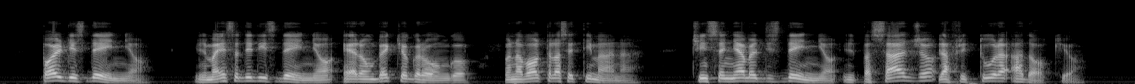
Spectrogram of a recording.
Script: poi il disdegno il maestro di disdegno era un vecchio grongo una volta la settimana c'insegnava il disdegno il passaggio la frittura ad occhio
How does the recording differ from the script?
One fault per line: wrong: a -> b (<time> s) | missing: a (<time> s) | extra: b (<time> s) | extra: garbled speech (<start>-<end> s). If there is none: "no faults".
no faults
